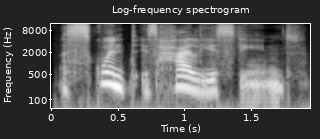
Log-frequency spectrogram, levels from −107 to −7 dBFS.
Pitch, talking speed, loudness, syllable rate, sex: 205 Hz, 155 wpm, -19 LUFS, 4.7 syllables/s, female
